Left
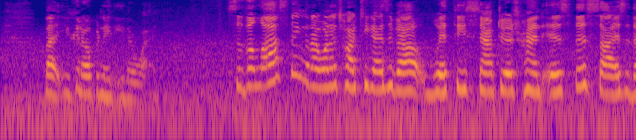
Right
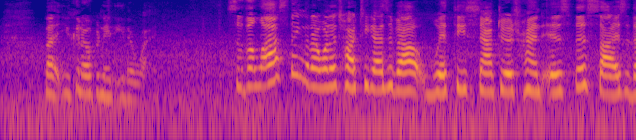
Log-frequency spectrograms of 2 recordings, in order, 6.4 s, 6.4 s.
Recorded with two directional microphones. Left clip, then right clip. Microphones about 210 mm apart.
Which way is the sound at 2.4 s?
30° right (ahead or behind).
